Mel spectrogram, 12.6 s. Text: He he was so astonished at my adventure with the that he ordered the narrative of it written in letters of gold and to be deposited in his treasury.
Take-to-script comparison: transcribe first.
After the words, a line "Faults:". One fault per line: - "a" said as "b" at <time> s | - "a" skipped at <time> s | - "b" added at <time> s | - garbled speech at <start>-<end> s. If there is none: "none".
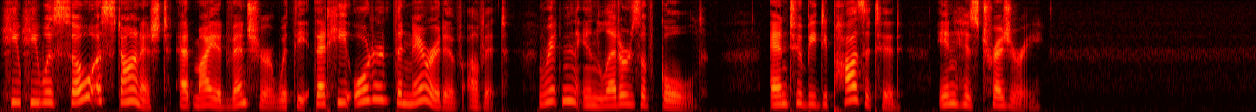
He he was so astonished at my adventure with the that he ordered the narrative of it written in letters of gold and to be deposited in his treasury.
Faults:
none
